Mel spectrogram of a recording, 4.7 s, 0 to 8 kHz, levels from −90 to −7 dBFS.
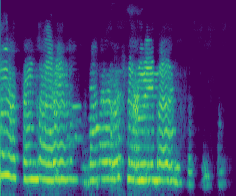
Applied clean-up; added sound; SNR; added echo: neural mask model Resemble Enhance denoiser.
